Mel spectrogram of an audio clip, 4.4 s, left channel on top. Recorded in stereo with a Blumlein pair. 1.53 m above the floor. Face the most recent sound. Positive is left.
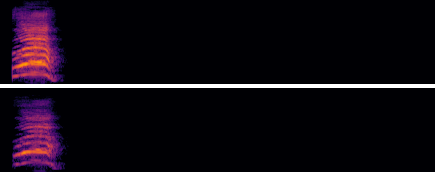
turn(degrees=45)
